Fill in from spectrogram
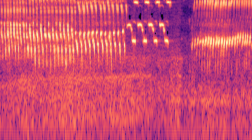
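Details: Canary singing to encourage mating, rapid high-pitched trills changing pace, then a few separate sweeping notes, a brief pause and a return to dense rolling trills.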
